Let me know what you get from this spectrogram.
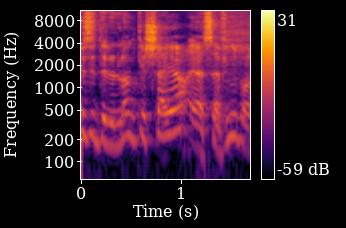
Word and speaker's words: Lancashire: Lancashire.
